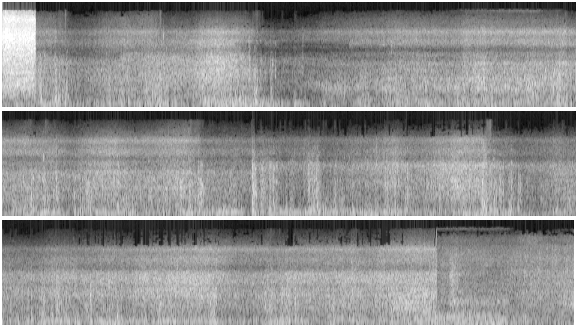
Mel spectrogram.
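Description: Hurricane-force wind blowing in heavy gusts, buffeting the microphone, with the rush of wind-driven rain and thrashing trees.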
